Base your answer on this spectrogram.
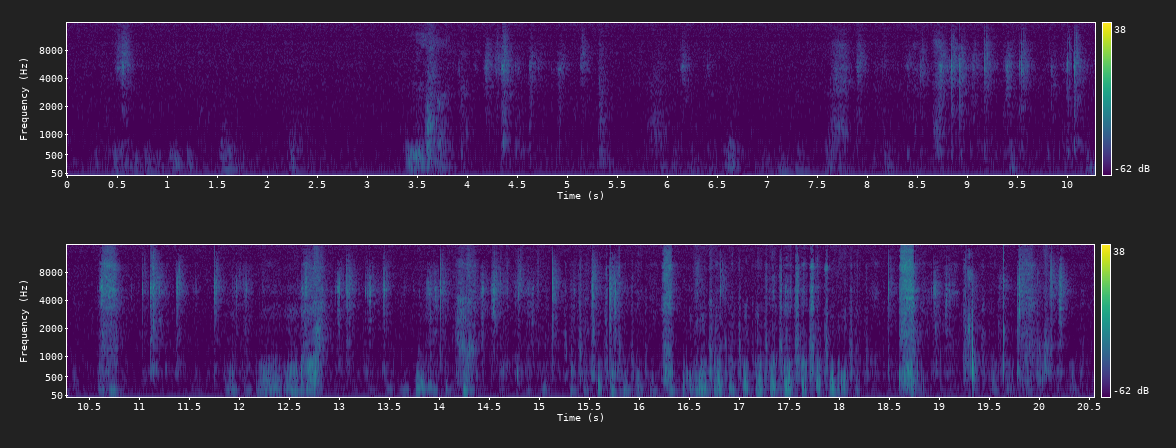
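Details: A female dog hunts for treats, sniffing busily. The puffs start sparse and quiet, then grow dense and rapid, turning into long runs of sharp snuffling bursts with light scraping and patter in the second half.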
